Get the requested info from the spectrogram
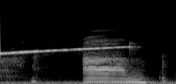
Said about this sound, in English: And the fire alarm is going off in my apartment. Oh, jeez. I hope nothing's on fire. Is that from your unit or, like, the hallway? The building.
